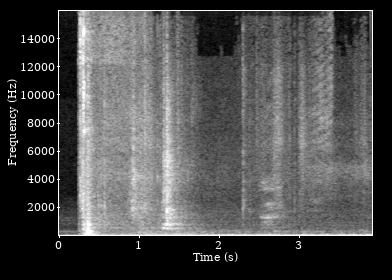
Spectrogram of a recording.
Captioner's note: door opens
